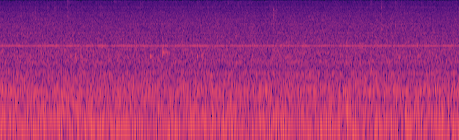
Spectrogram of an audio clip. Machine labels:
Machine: pump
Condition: normal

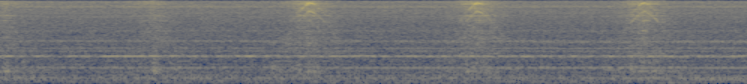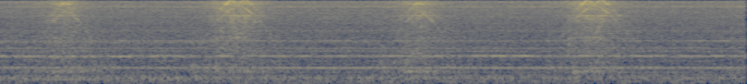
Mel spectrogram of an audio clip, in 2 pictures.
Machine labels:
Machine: slide rail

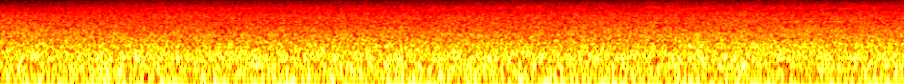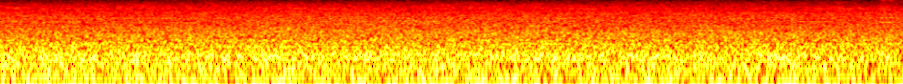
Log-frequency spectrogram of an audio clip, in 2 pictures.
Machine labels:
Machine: fan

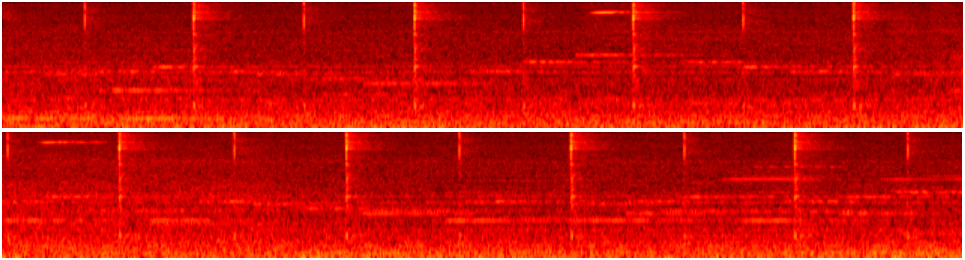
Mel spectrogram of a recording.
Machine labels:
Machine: valve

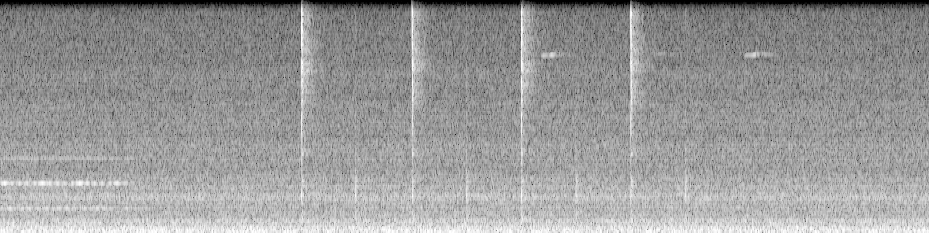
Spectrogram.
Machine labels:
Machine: valve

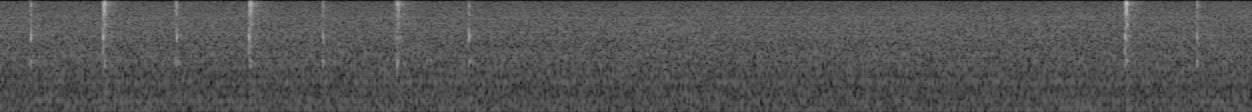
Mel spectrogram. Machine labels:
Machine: valve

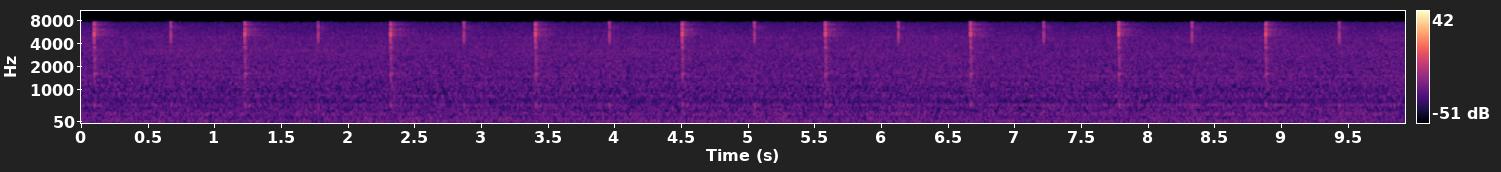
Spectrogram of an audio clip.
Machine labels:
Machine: valve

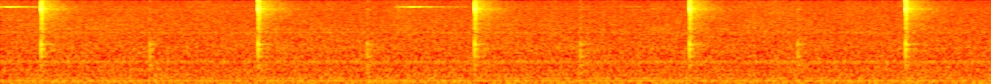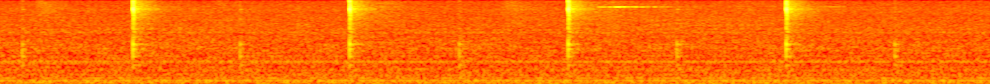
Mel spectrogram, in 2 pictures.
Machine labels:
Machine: valve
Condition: normal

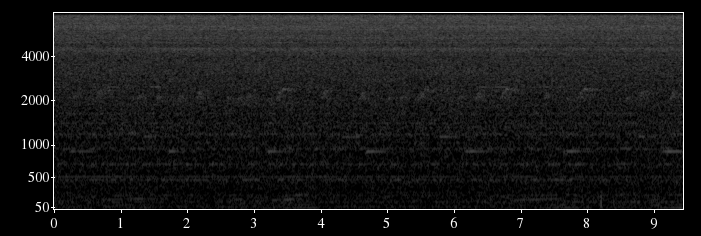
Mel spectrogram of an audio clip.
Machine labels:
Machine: fan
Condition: normal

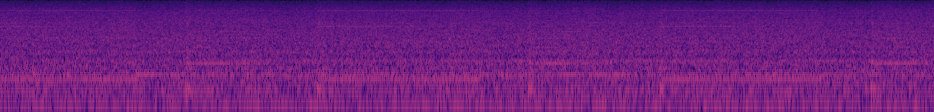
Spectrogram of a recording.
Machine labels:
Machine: slide rail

